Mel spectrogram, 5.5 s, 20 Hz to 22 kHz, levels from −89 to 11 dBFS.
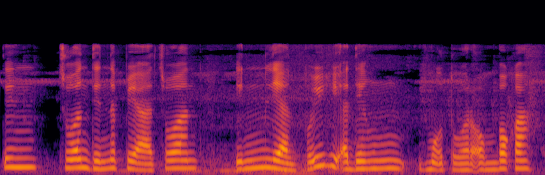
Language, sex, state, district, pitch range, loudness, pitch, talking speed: Mizo, female, Mizoram, Aizawl, 155-185 Hz, -19 LUFS, 175 Hz, 195 wpm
